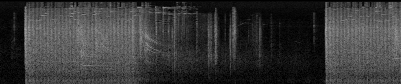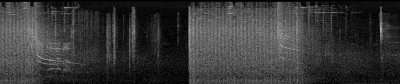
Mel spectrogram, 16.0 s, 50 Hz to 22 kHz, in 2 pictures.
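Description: M4 rifle fitted with an M16 stock firing in the video game Warzone, three long full-auto bursts of close, loud gunfire separated by quieter gaps with faint footsteps and handling noise.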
